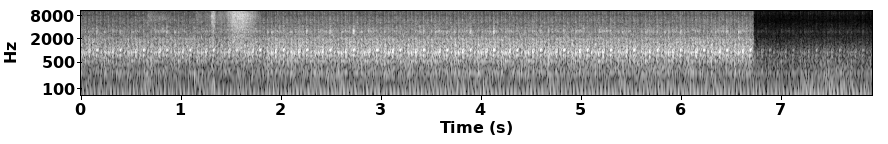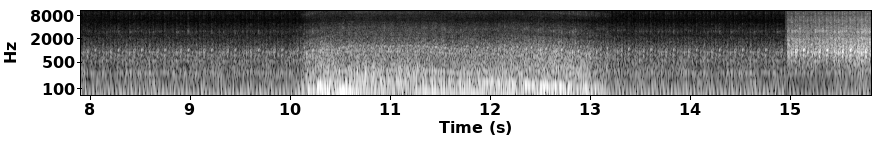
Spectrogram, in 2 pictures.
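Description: A diesel truck engine idles with a low rumble.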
